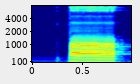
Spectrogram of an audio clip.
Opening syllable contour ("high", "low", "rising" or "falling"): low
